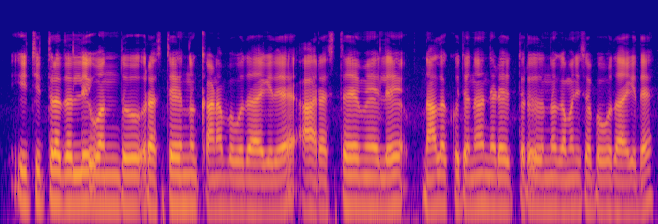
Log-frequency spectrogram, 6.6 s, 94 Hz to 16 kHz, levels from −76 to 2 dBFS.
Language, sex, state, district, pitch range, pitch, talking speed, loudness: Kannada, male, Karnataka, Bangalore, 130-145 Hz, 135 Hz, 110 wpm, -18 LUFS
